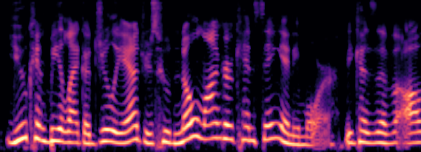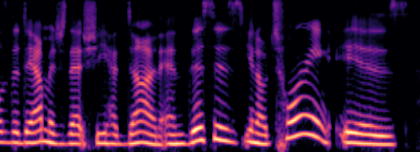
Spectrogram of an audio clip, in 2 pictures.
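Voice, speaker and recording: A woman singer with a soft voice, talking casually and animatedly with many "you know" asides. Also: medium pitch, normal speed, few pauses, no room sound, studio quality. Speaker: singer and podcast co-host. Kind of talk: casual conversation.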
